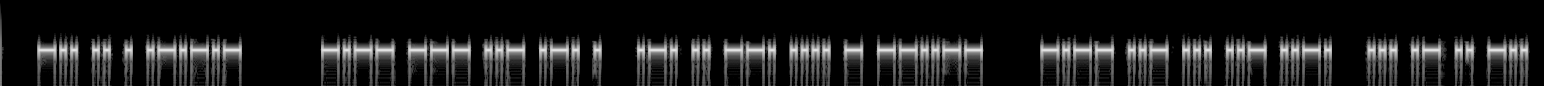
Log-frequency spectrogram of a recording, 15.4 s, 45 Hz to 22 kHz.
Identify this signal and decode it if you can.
Morse code, heard as a keyed tone, about 22 wpm, 600 Hz. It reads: DIE. YOURE RIGHT, YUSUF SAID
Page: Romanen Never af Ken Follet på engelsk.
